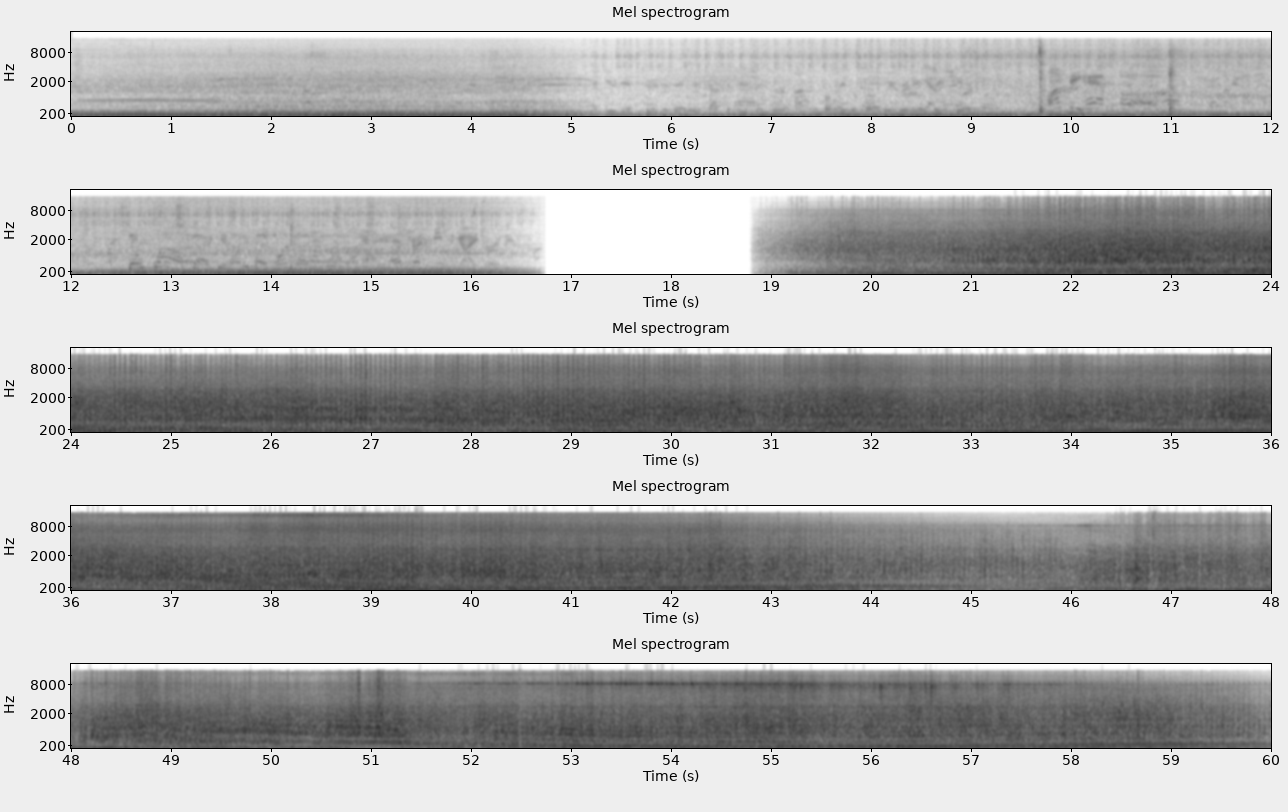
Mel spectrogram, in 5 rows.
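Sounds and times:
helicopters flying past: 0:00.0 - 0:16.7, 0:18.8 - 1:00.0
high turbine whine: 0:00.0 - 0:16.7, 0:18.8 - 1:00.0.

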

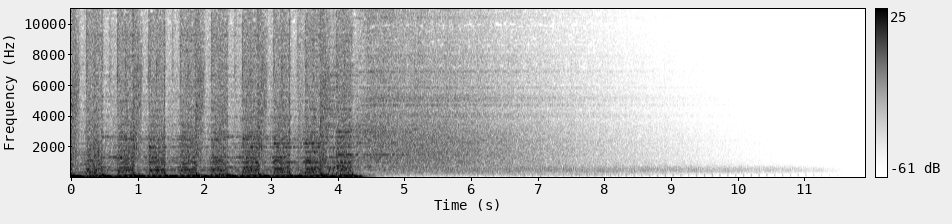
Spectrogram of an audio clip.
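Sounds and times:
hiss-like noise sweep: 0:00.0 - 0:10.4.

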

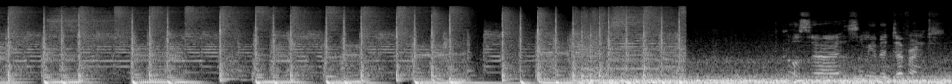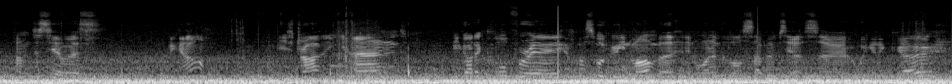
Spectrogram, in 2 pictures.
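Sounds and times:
rock music: 0:00.0 - 0:06.9
car road and engine rumble: 0:05.7 - 0:19.0.

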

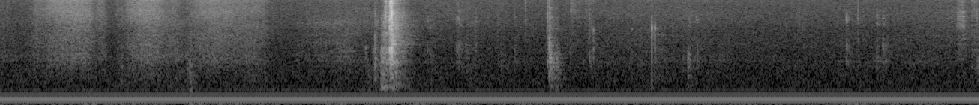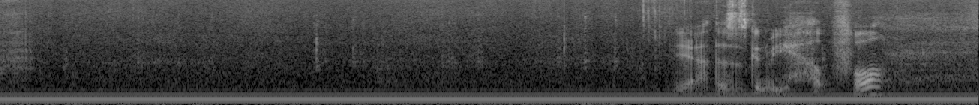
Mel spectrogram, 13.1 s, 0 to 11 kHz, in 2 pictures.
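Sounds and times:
steady low hum: 0:00.0 - 0:13.0
fabric being smoothed by hand: 0:00.2 - 0:01.9.

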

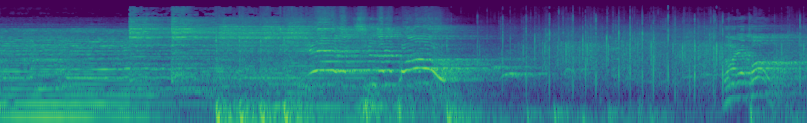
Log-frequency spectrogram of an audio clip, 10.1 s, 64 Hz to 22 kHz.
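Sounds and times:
audience applauding: 0:05.8 - 0:10.0.

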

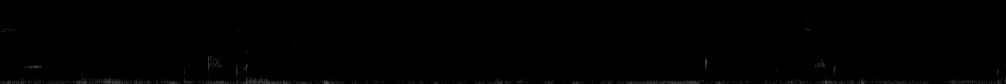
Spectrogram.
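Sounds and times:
faint handling rustles: 0:02.4 - 0:03.4.

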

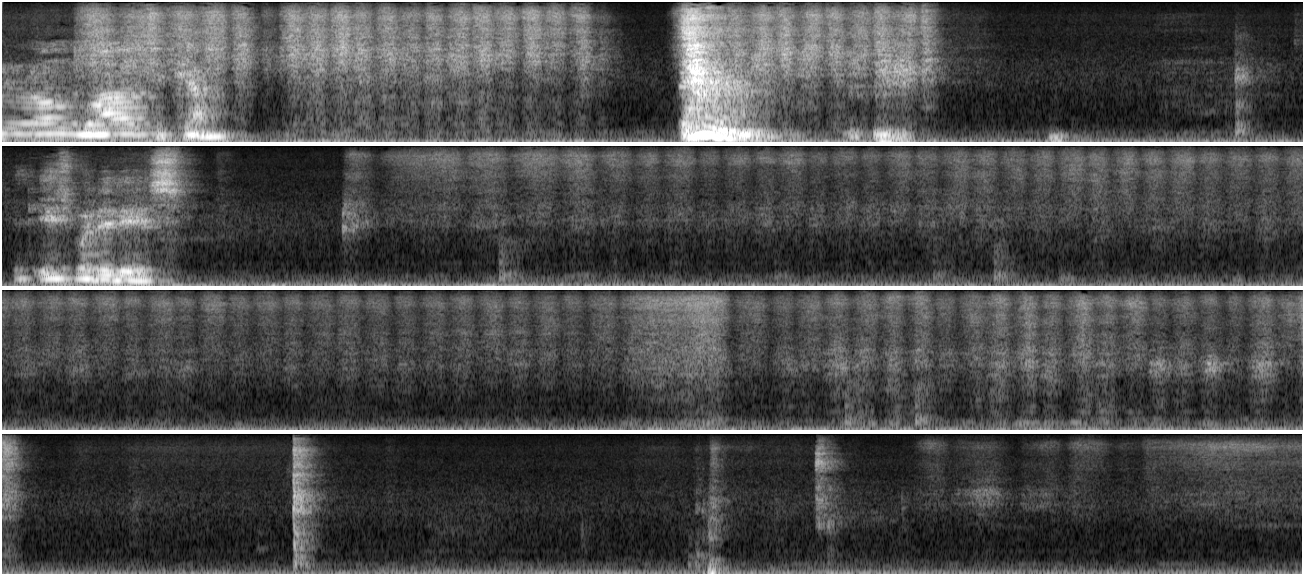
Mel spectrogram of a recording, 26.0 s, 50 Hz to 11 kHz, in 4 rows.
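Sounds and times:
charcoal scratching on paper: 0:00.2 - 0:04.7, 0:08.2 - 0:19.7, 0:24.1 - 0:26.0.

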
